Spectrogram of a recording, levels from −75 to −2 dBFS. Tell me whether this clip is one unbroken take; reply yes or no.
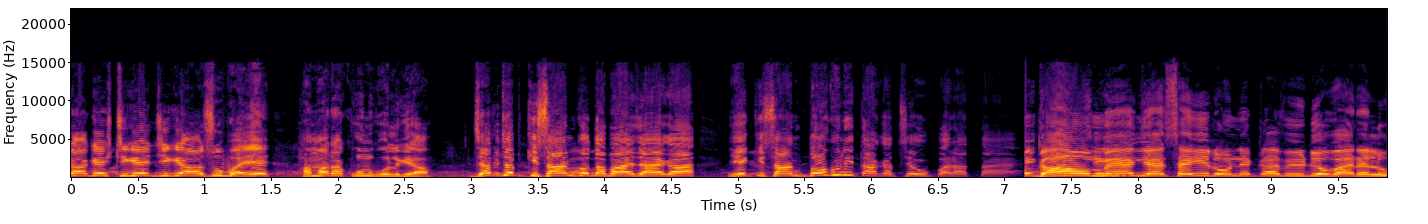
no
